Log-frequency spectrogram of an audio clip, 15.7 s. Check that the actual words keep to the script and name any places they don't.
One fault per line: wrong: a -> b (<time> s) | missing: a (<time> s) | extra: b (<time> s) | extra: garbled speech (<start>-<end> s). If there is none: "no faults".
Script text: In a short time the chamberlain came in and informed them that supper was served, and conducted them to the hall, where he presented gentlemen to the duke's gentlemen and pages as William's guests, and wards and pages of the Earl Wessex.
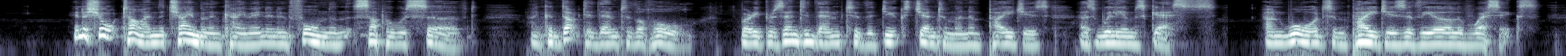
wrong: gentlemen -> them (8.2 s)
extra: of (14.6 s)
